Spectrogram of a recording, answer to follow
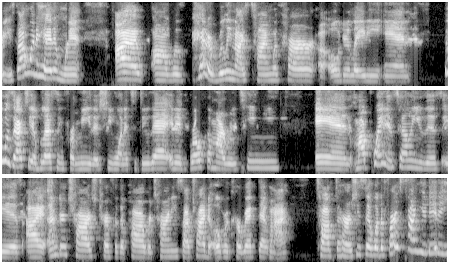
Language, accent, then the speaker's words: English; Georgia, United States; we're all from Georgia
